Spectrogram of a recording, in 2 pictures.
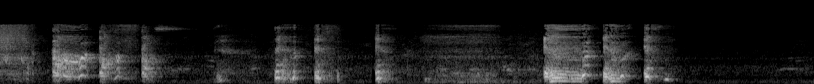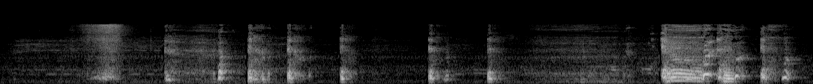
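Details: Girl who says she is sick, feels hot and mentions 3 weeks: repeated coughing in rapid bursts with brief pauses, many coughs in about sixteen seconds, persistent cough during illness.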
